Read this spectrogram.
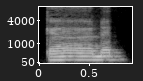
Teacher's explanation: kanat jangan mantul tapi keluar udara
